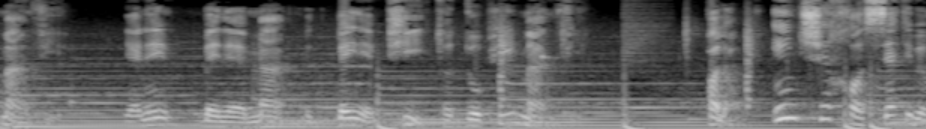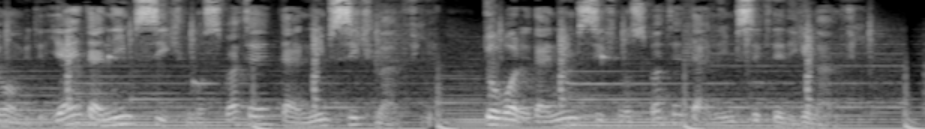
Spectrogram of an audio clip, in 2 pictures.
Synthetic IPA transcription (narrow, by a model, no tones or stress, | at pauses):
mænfḭḛ | jæniː | benemæbejnepʰiːt̪ʰɒːd̪opʰimænfḭe | hɒːlɒ̰ː | ʔiːnt͡ʃʰe̞xɒːsijæt̪ʰiːbe̞mɒːmid̪e̞̰jæniːd̪æɾniːmsicʰlmosbæt̪ʰed̪æɾniːmsiːcʰlmæ̰nfḭḛd̪̥obɒːɾed̪æɾniːmsicʰlmosbæt̪ʰe̞d̪æɾniːmsiːcʰle̞d̪iːɟe̞mæ̰nfḭe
